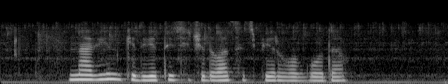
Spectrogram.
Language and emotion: Russian, neutral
